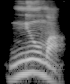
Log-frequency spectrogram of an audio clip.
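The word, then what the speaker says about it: πνεῦμα: और ग्रीक में बोलते हैं न्यूमा, पी साइलेंट, न्यूमा। और ये दोनों का जो मतलब है वो एक ही है।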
